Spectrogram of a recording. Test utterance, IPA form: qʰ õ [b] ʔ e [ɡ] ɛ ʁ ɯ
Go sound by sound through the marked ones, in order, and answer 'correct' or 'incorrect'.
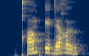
correct, incorrect

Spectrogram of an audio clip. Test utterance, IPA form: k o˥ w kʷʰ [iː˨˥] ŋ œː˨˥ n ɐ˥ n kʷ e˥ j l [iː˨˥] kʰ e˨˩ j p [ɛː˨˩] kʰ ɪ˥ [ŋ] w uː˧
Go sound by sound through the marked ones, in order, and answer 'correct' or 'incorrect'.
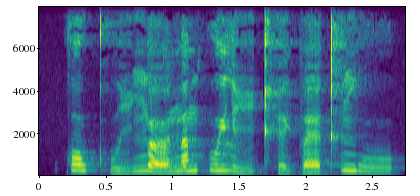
correct, correct, incorrect, correct

